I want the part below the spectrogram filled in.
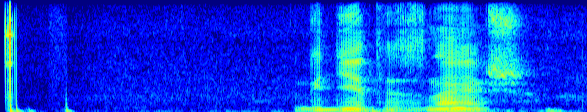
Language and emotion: Russian, neutral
